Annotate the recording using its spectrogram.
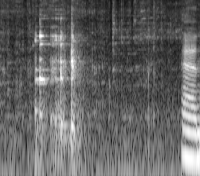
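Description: Two short, ringing clinks of a wire whisk and stainless-steel saucepan being handled, about half a second in. A man's voice begins near the end.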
